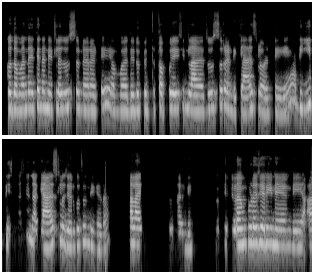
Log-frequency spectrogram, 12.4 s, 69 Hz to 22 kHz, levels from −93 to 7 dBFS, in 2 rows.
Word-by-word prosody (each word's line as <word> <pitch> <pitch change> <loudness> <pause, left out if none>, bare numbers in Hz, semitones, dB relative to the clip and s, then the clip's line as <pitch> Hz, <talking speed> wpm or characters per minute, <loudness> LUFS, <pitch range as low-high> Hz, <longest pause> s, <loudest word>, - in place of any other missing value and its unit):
కొంతమందయితే 215 +2 +2
నన్నెట్లా 220 -1 0
జూస్తున్నారు 220 -3 -2
అంటే, 205 +5 -3 0.2
అబ్బా! 200 0 -3
నేను 200 +1 +1
పెద్ద 205 -2 -2 0.2
తప్పు 210 +1 -1
జేశిన 220 +2 -2
లాగా 195 -1 +3
జూస్తురండి 220 -3 -1
క్లాస్‌లో 200 +3 0
అంటే 175 +1 -7 0.3
ఆ - - -2
డీప్ 240 +5 -1
డిస్క‌షన్ 300 -5 -7
ఆ - - -6
క్లాస్‌లో 215 +6 +3
జరుగుతుంది 225 +3 -3
గదా! 190 +3 -6 0.5
అలా 240 - +7 0.4
అయిపోతుందండి. 190 - -10 0.5
సో, - - -22
తిట్టడం 225 0 +3
కూడా 245 0 +5
జరిగినాయండి. 215 -3 +2 0.3
ఆ - - +4
215 Hz, 130 wpm, -23 LUFS, 200-230 Hz, 0.5 s, అలా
